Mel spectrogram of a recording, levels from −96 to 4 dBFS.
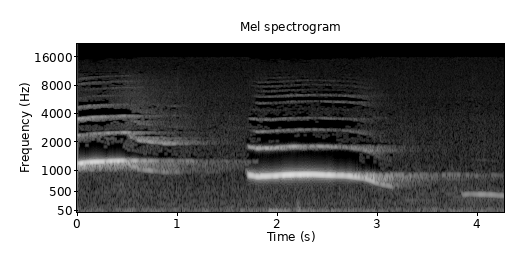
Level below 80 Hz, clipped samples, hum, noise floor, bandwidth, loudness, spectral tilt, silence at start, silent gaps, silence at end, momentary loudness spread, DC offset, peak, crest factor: -56 dBFS; under 0.1%; none; -55 dBFS; 9.2 kHz; -19 LUFS; -1.5 dB/octave; 0 s; none; 0.1 s; 19 LU; under 0.1%; -10 dBFS; 12 dB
